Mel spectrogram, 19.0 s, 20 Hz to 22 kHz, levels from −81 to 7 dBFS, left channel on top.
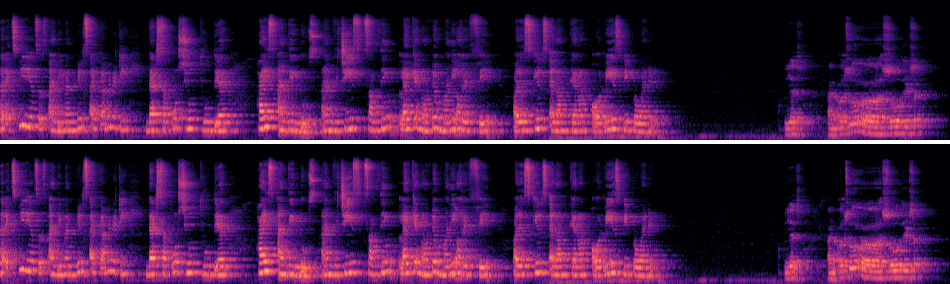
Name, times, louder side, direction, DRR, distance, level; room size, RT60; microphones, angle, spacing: voice 1, 0.0-2.7 2.9-4.6 5.1-9.8 10.3-13.2, right 1 dB, 20° right, 2 dB, 0.4 m, -20 dB
voice 2, 15.7-16.0 16.5-18.3, right 2 dB, 60° right, 0 dB, 0.7 m, -21 dB
6.2 x 3.4 x 2.2 m, 1.0 s
head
